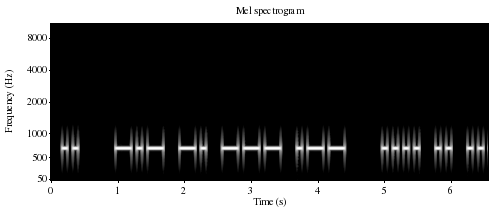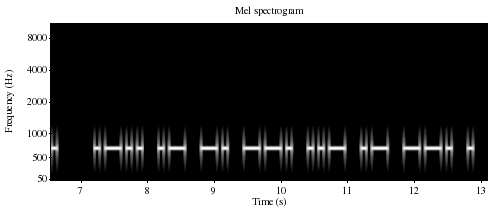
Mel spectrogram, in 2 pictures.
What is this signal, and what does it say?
Morse code, heard as a keyed tone, about 15 wpm, 700 Hz. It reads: I KNOW HIS LANGUAGE
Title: Sentences from Top 1000 Words - Review Part 3 - 15wpm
